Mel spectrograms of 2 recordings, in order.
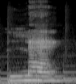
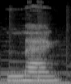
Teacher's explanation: Lang in a midtone Lang it sounds like it's hanging in the air it's that kind of a midtone Lang Lang you can point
